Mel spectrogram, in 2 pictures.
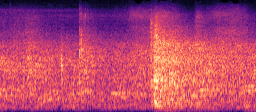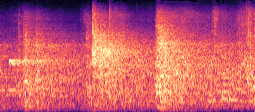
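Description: Ice skates scrape and carve across the ice in a large echoing rink.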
